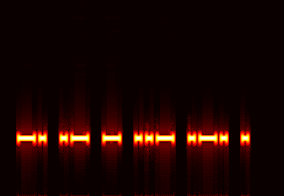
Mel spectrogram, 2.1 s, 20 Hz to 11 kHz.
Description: Morse code, heard as a keyed tone, about 30 wpm, 1000 Hz. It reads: NATURE
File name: qotdfiles / 30wpm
